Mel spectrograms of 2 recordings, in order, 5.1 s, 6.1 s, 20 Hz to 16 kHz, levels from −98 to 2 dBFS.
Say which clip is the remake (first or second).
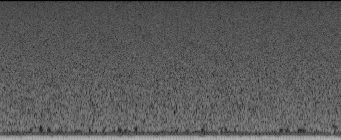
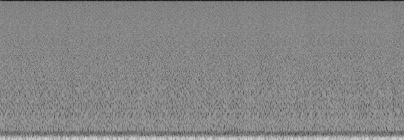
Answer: second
